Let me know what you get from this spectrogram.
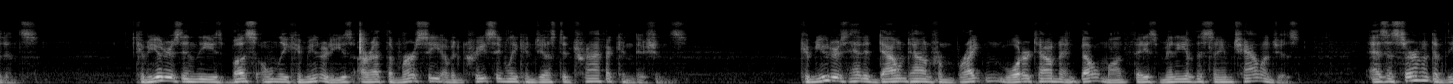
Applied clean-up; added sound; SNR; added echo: none; none; none; reverberation time 0.2 s.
